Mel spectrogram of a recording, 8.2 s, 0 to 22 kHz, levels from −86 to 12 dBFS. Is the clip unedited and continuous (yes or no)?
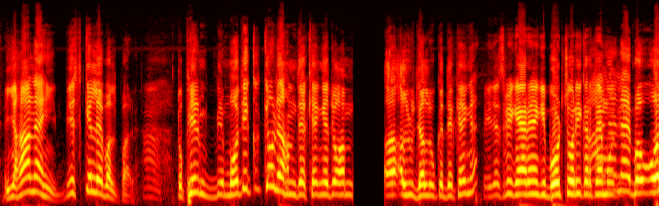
yes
